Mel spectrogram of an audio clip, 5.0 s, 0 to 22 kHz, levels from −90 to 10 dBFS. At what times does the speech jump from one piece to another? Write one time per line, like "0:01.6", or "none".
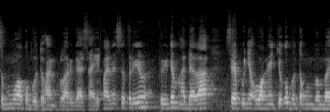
0:01.5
